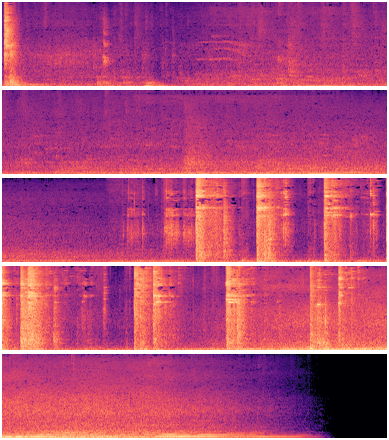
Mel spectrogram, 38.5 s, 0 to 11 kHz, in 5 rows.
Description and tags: cm glass
Binaural recording made at a glass recycling bank in South London, Autumn 2005. Home-made stealth binaural mic/headphones, Sony MZ-R37 Mini-Disc recorder.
